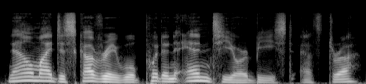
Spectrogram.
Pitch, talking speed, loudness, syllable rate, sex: 125 Hz, 180 wpm, -17 LUFS, 4.4 syllables/s, male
